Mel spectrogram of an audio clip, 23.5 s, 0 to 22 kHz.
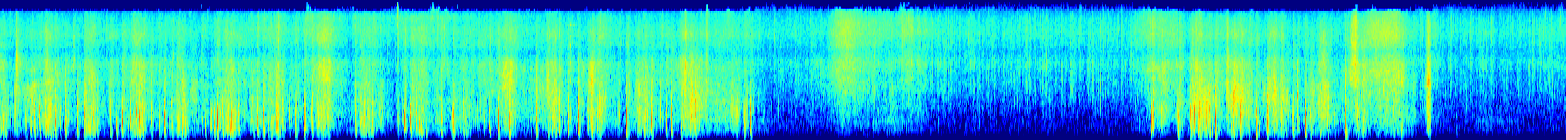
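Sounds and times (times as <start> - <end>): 
footsteps crunching through fresh snow on a morning hike: 0.0 - 14.2, 17.0 - 21.7.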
